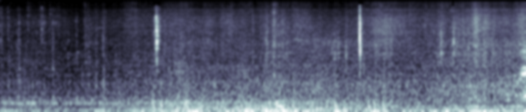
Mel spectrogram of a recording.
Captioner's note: road noise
